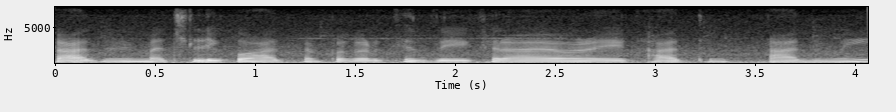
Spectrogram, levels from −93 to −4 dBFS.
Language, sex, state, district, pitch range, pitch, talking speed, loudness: Hindi, female, Uttar Pradesh, Deoria, 205-215 Hz, 210 Hz, 220 wpm, -17 LUFS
